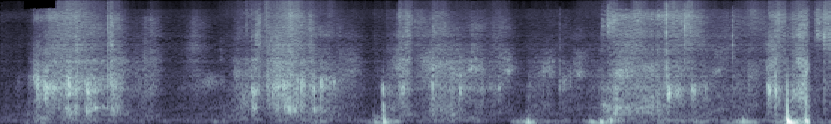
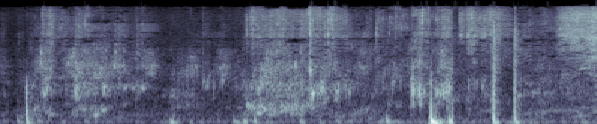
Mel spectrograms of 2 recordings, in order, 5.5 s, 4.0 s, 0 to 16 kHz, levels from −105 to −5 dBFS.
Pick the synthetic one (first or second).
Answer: first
